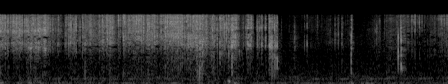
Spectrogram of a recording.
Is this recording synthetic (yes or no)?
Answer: no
